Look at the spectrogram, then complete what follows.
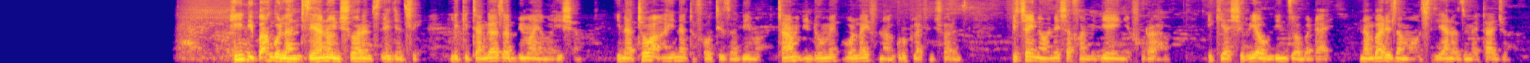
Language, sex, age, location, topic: Swahili, male, 18-24, Kisumu, finance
